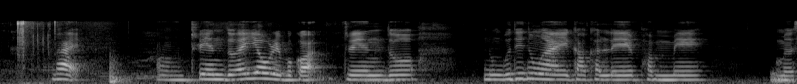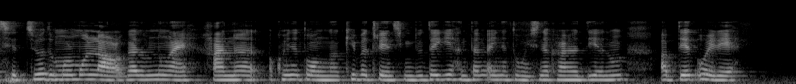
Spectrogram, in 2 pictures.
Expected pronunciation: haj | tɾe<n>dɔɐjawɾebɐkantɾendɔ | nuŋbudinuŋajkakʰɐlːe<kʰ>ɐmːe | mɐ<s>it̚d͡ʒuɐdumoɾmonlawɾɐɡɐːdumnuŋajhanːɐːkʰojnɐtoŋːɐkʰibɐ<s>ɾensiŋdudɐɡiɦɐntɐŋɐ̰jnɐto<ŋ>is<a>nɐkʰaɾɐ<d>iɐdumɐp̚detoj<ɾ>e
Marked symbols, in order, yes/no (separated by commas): yes, no, yes, no, yes, no, yes, yes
